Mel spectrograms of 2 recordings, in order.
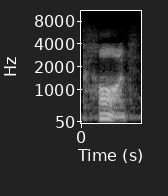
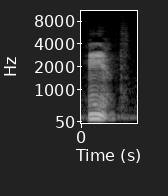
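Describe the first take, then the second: First: The vowel is a broad British 'ah'. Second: The vowel is a flat American 'a'.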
